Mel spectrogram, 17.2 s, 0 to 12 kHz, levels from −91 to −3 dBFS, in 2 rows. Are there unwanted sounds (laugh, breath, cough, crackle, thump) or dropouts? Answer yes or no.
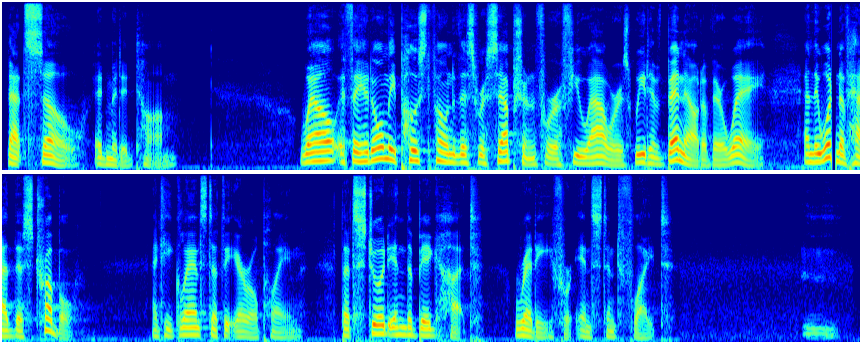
yes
